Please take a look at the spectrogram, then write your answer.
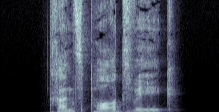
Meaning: transport route
- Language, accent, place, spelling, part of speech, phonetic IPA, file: German, Germany, Berlin, Transportweg, noun, [tʁansˈpɔʁtˌveːk], De-Transportweg.ogg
